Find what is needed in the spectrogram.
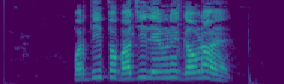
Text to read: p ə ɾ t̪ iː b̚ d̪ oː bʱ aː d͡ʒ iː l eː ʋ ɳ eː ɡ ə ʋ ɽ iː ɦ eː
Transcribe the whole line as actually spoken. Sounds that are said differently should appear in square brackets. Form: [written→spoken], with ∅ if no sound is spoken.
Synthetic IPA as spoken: p ə ɾ [t̪→d̪] iː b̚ [d̪→t̪] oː bʱ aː d͡ʒ iː l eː ʋ ɳ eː ɡ ə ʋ ɽ [iː→aː] ɦ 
